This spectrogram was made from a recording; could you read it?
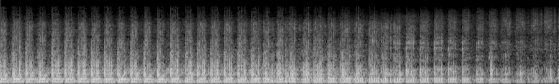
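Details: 1990 Nissan 240SX with KA24E petrol engine held at about 2,000 rpm fast idle; lumpy uneven stumbling pulse about four times a second, constant misfire.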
